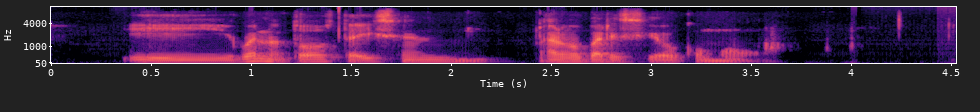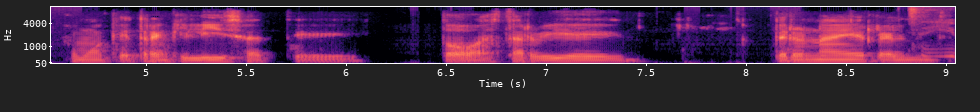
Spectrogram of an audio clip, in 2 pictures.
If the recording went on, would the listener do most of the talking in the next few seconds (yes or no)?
yes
